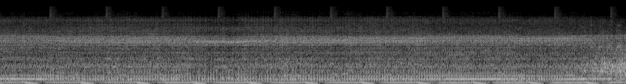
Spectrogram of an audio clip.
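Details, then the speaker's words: 2022 CSC TT250 carbureted enduro motorcycle warm at operating temperature: slow, loping idle held but set too low, wanting at least three tach bars, adjustable via the carburetor idle speed screw. "now we've got the motorcycle at operating temperature it's at Ida it's holding an idle but it's it's really kind of low"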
